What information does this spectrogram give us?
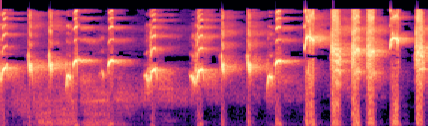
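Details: Long-tailed shrike repeating short upslurred whistled notes about every quarter second, then switching to higher sharp chirps and clicks in a quick run.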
